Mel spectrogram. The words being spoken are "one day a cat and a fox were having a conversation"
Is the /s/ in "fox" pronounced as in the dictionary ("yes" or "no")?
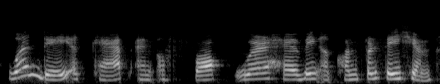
no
